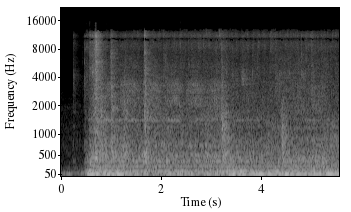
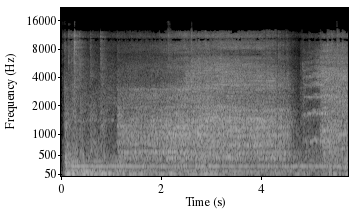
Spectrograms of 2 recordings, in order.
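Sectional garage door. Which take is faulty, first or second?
second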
